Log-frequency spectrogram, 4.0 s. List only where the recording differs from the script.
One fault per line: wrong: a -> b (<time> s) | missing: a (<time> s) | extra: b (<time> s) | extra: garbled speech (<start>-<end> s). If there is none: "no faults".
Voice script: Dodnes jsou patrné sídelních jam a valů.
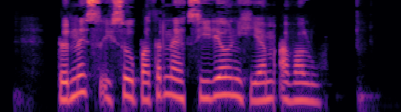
no faults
